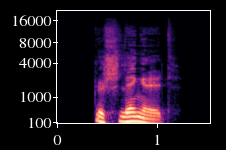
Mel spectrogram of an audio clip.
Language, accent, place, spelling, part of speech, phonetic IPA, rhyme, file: German, Germany, Berlin, geschlängelt, verb, [ɡəˈʃlɛŋl̩t], -ɛŋl̩t, De-geschlängelt.ogg
- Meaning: past participle of schlängeln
